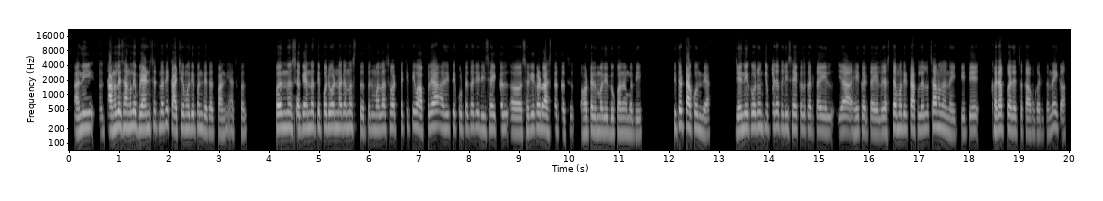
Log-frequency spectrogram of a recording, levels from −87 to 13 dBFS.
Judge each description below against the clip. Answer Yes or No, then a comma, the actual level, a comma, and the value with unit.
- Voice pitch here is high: Yes, high, 195 Hz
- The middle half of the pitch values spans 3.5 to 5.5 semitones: No, average, 2.9 semitones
